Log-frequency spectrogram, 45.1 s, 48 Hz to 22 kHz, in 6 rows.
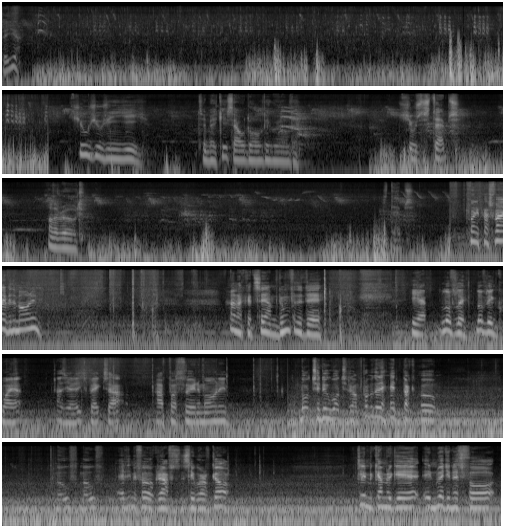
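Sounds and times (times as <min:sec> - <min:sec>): wind buffeting microphone: 0:00.0 - 0:08.6, 0:09.8 - 0:10.3, 0:13.0 - 0:45.0
birdsong chirping: 0:00.0 - 0:45.0
steady low hum: 0:00.3 - 0:08.2, 0:21.3 - 0:45.0
rustling: 0:21.8 - 0:26.0, 0:27.3 - 0:29.2.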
